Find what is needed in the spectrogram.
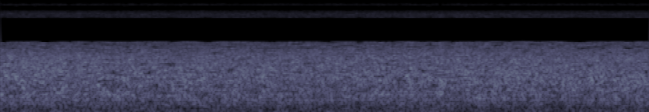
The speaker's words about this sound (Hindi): बादल ऊपर आकाश में पानी का त्याग कर रहे हैं, जोर से देखो, और उनको खुशी हो, बादलों को खुशी हो रही है, जोर जोर से पानी को छोड़ रहे हैं।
